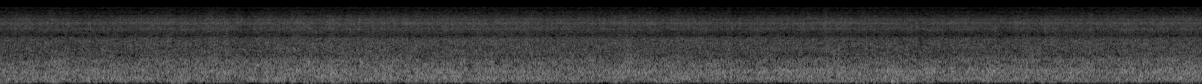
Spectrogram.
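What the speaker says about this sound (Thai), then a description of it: "น้ำก็แรงมากท่านผู้ชม" Strong stream water rushing through a natural creek during hand fishing: dense, steady broadband roar of flowing water, loud and close, unbroken throughout with no voices.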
